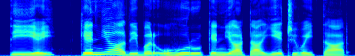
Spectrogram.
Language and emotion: Tamil, neutral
